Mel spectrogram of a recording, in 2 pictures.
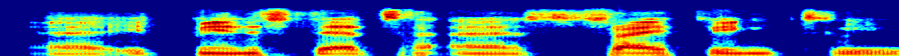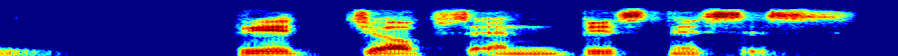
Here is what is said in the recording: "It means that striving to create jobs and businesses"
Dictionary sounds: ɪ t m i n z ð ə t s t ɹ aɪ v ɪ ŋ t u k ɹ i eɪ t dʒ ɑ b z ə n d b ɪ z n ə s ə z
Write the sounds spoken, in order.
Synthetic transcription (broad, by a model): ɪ t m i n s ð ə t s t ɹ aɪ f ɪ ŋ t u k ɹ i eɪ t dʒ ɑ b s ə n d b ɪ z n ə s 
